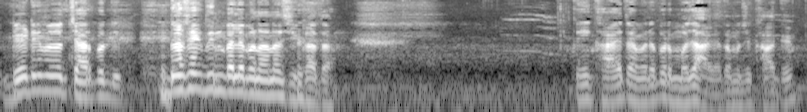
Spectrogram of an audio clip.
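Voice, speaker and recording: A young man talks through his camp cooking in a relaxed, chatty way, narrating each step. His voice sits in a middle pitch. The phone recording catches plenty of outdoor noise around him. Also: a little fast, recorded from a distance. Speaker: vlogger cooking at a campsite. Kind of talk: casual cooking chat with friends. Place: outdoors at a farm campsite.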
